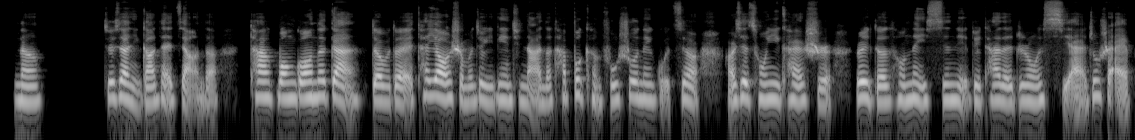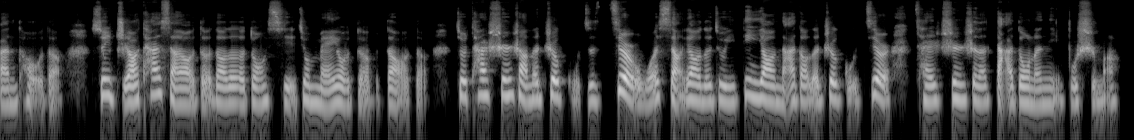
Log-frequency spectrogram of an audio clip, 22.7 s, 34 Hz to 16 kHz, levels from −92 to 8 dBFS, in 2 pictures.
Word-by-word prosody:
能。 185 -1 0 0.6
就 220 - 0
像 220 -2 +5
你 160 - -8
刚 175 +3 +2
才 200 - -1
讲 195 - -1
的， - - -5 0.3
她 225 -1 +4
哐 215 0 +3
哐 215 0 +5
地 230 +1 +1
干， 215 -2 +4
对 190 - +4
不 185 - -4
对？ 180 -1 +1
她 240 - -6
要 225 -3 +7
什 205 -5 +3
么 180 - -5
就 205 +1 -2
一 180 - -3
定 195 0 -4
去 195 -1 -11
拿 175 - +1
的， 175 +1 -5
她 225 - -5
不 240 +3 -2
肯 200 -6 -9
服 190 +2 -4
输 225 +2 -2
那 205 -1 -3
股 195 - -8
劲 210 -1 -4
儿。 175 - -2 0.2
而 - - 0
且 220 +1 +3
从 205 0 -4
一 210 - -1
开 190 -1 -2
始， 160 -5 -1 0.2
瑞 220 +1 +6
德 180 -3 0
从 195 +1 -5
内 205 -4 -1
心 195 +1 -5
里 185 - -5
对 185 - -4
她 195 +2 -2
的 180 -2 0
这 185 +2 -6
种 190 0 -2
喜 205 - -5
爱 - - +1
就 235 - -4
是 - - -1
矮 - - 0
半 160 0 -2
头 - - -6
的， - - -7 0.3
所 250 - 0
以 245 - +1
只 190 - -2
要 180 +1 +7
她 250 +4 +2
想 260 - +1
要 165 -1 +2
得 - - -4
到 175 -2 +1
的 175 -1 0
东 175 0 -3
西 185 -2 -5
就 205 - -3
没 165 -4 -2
有 175 -3 +1
得 - - -7
不 - - -20
到 - - -1
的。 - - -10 0.3
就 230 - +2
她 245 +1 +2
身 245 0 +2
上 230 -6 +3
的 205 - 0
这 230 +3 +4
股 220 - -14
子 190 0 -7
劲 295 - +3
儿， - - +9
我 - - -1
想 225 - +2
要 200 -2 +4
的 185 +1 -2
就 195 -1 -2
一 180 - -3
定 225 +4 -4
要 200 -4 +5
拿 175 +2 -1
到 185 -1 -1
的 - - -1
这 210 +2 +1
股 195 - -10
劲 245 +7 +2
儿 - - +2 0.2
才 185 -2 -2
深 200 0 -1
深 200 -1 -1
地 175 - -2
打 185 -2 +2
动 180 -1 +1
了 160 - -2
你， 170 +4 -8
不 175 - -5
是 - - 0
吗？ 180 - -9
195 Hz, 305 characters per minute, -25 LUFS, 180-215 Hz, 0.6 s, 儿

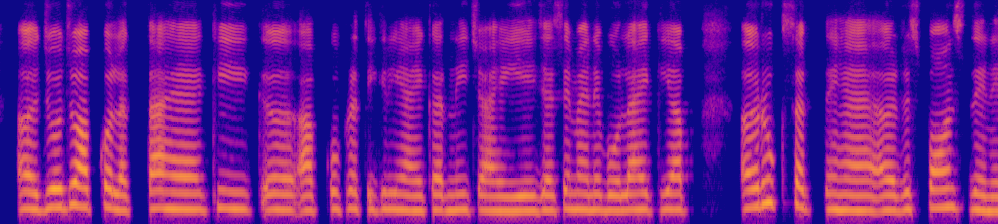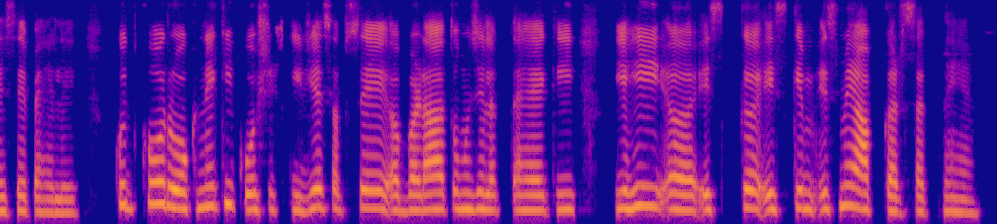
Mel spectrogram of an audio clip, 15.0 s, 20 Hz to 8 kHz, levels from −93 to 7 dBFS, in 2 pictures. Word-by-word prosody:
अ, 225 0 +3
जो-जो 245 +5 +4
आपको 250 0 +4
लगता 215 +2 0
है 220 -1 +3
कि 225 0 -3
क 215 -1 0
आपको 205 +3 -1
प्रतिक्रियाएँ 215 -2 -2
करनी 210 0 0
चाहिए, 195 0 +1
जैसे 205 +2 -2
मैंने 210 -1 0
बोला 205 +1 +1
है 215 0 +1
कि 210 +2 -6
आप 215 -2 0 0.4
अ, 235 - +3
रुक 300 +2 +3
सकते 230 -4 -2
हैं 205 -1 +3
अ, 200 +2 +2
रिस्पॉन्स 240 +2 0
देने 195 -2 +2
से 195 +3 -4
पहले। 175 -2 -4 0.3
खुद 275 -5 -1
को 295 0 +4
रोकने 240 0 +3
की 285 +3 +1
कोशिश 210 -1 -3
कीजिए। 210 +4 0
सबसे 235 +1 -2
अ, 205 +1 0
बड़ा 210 +2 +3
तो 225 +1 -5
मुझे 220 0 +1
लगता 205 0 -4
है 205 - +1
कि 215 +2 -4 0.3
यही 250 +3 +2
अ, 215 -1 +3
इसक 210 +3 -5
इसके 210 +3 -2 0.2
इसमें 260 +5 -2
आप 220 -3 +5
कर 195 -2 +1
सकते 190 0 -7
हैं। 175 -3 -5
215 Hz, 195 wpm, -23 LUFS, 205-230 Hz, 0.4 s, आप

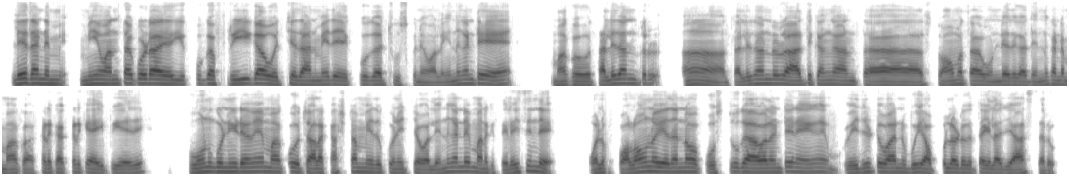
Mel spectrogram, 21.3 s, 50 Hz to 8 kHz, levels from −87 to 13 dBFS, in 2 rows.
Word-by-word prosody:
లేదండి. 160 -2 +5
మే 140 - -5 0.2
మేమంతా 145 +2 +2
కూడా 160 -1 +6 0.3
ఎక్కువగా 150 +2 -2
ఫ్రీగా 155 +3 +3
వచ్చే 130 +3 -3
దాని 125 -1 +1
మీదే 135 0 0
ఎక్కువగా 135 +2 -2
చూసుకునేవాళ్ళం. 105 -4 -6
ఎందుకంటే 150 +4 0 0.7
మాకు 120 +1 -1 0.2
తల్లిదండ్రు 150 +3 0 0.4
ఆ! - - +1 0.4
తల్లిదండ్రులు 150 +6 0
ఆర్థికంగా 135 +1 -1
అంత 125 -2 -7 0.6
స్థోమత 130 +2 -3 0.2
ఉండేది 120 +2 -1
కాదు. 115 0 -2
ఎందుకంటే 130 +3 -4
మాకు 120 0 -3
అక్కడికక్కడికే 125 +3 -3
అయిపోయేది. 120 +2 -2 0.5
ఫోను 140 +4 +2
కొనియడమే 150 0 +2
మాకు 140 +2 -1 0.2
చాలా 130 0 +4
కష్టం 140 +5 -3
మీద 135 -1 -1
కొనిచ్చేవాళ్ళు. 110 -2 -1
ఎందుకంటే 160 +5 -1
మనకు 125 -2 -2
తెలిసిందే 140 +7 0 0.4
వాళ్ళుకు 125 +1 -1
పొలంలో 145 +8 +3
ఏదన్నా 145 0 +2
ఒక - - -23
వస్తువు 140 +4 -7
కావాలంటేనే 140 +2 +3 0.5
ఎదుటి 145 +3 -2
వారిని 140 -1 +2
పోయి 140 +1 +2
అప్పులు 140 +4 -2
అడుగుత 130 -3 -3
ఇలా 120 -1 +2
చేస్తారు. 110 +1 -2
135 Hz, 135 wpm, -23 LUFS, 125-150 Hz, 0.7 s, కూడా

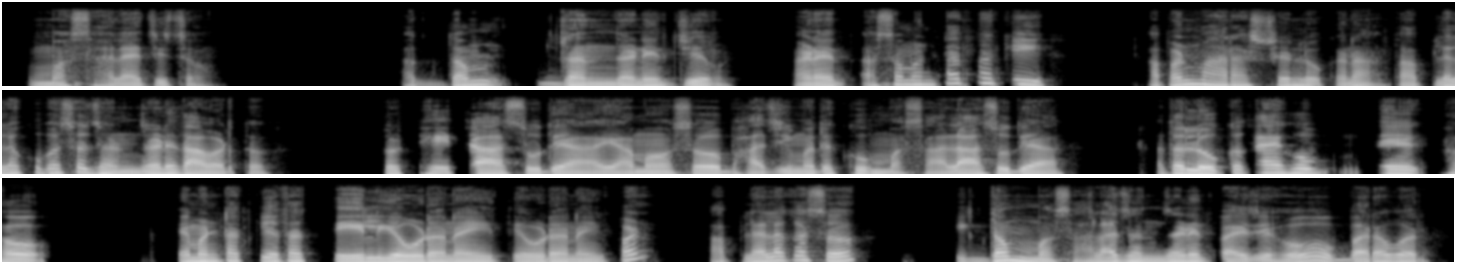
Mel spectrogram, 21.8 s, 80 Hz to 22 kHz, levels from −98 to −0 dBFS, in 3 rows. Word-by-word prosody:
मसाल्याची 110 -2 -4
चव. 100 -1 -12 1.0
एकदम 130 +10 -2 0.4
झणझणीत 125 +3 +2
जेवण 110 -3 0 0.4
आणि 125 +3 +2 0.2
असं 150 +10 -3
म्हणतात 185 +4 -2
ना, 230 - 0
की 195 -6 -2 0.5
आपण 160 +9 0
महाराष्ट्रीयन 150 -4 -1
लोकं 110 -1 -4
ना. 125 -2 -2
तर - - -5
आपल्याला 135 +8 -2
खूप 175 0 -4
असं 175 +2 0
झणझणीत 130 +3 +2
आवडतं. 105 -6 +1 0.6
तो 115 - 0
ठेचा 120 +3 +1
असू 120 -1 -1
द्या, 110 -1 +1
या 110 0 +1
मग 110 0 +1
असं 115 +1 +1
भाजीमध्ये 110 +3 -2
खूप 130 -1 -1
मसाला 100 +4 -1
असू 125 -2 0
द्या. 115 -1 +1 0.5
आता 160 - +2
लोकं 140 +2 +5
काय 175 -1 +4
खूप 170 -1 +2 0.3
ते 155 0 +4 0.2
हो. 120 -3 +4 0.7
ते - - +2
म्हणतात, 155 +2 +3
की 155 - +2
आता 165 +2 +2 0.2
तेल 135 +2 +4
एवढं 130 -1 +5
नाही 125 0 +2
तेवढं 120 +1 +1
नाही. 120 0 -1
पण 215 +7 +1 0.3
आपल्याला 140 +9 0
कसं 185 -2 +1 0.5
एकदम 145 +7 +3
मसाला 115 +6 -1
झणझणीत 135 +2 +2
पाहिजे. 105 -3 -1
हो, 145 - +1
बरोबर. 120 +4 0
125 Hz, 155 wpm, -23 LUFS, 115-150 Hz, 1.0 s, लोकं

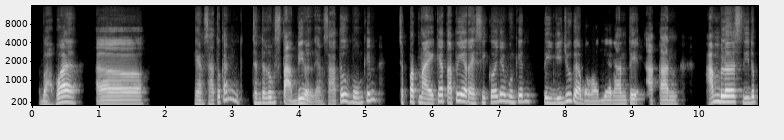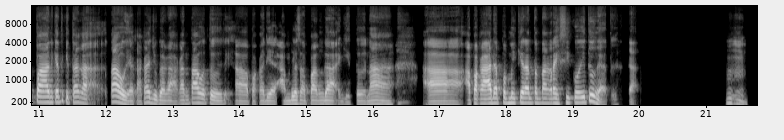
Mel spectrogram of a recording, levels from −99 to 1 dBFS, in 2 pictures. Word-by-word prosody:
Bahwa, 175 - +5 0.3
eee, 140 +1 +3 0.8
yang 140 -2 -3
satu 140 +8 -5
kan 285 -1 -4 0.2
cenderung 180 +1 0
stabil, 165 -2 +3 0.2
yang 120 0 -8
satu 135 - +1
mungkin 200 +8 -2 0.3
cepat 210 0 +1
naiknya 180 +4 +2
tapi 245 -1 +3
resikonya 185 +5 +1
mungkin 225 +3 0 0.2
tinggi 170 -1 0
juga 245 +3 +2
bahwa 120 -2 -3
dia 140 +2 -2
nanti 140 +2 -2 0.2
akan 135 +1 -1 0.4
ambles 215 0 +7
di 180 +2 0
depan, 200 0 +2
kan 200 0 -2
kita 195 0 -5
gak 165 -4 -2 0.3
tau 210 -8 +4
ya, 120 - -3
Kakak 175 +10 -4
juga 140 -3 -2
nggak 130 0 -6
akan 140 0 -6
tau 180 -1 0
tuh, 145 -6 -3
eee, 125 -1 -8
apakah 125 - -9
dia 125 -1 -3
ambles 135 +3 -3
apa 130 +1 -6 0.2
gak 130 -2 -1
gitu. 120 +3 -10
Nah, 125 -2 -4 0.5
eee, 120 0 -1 0.2
apakah 160 -1 +2
ada - - +4
pemikiran 180 0 +1
tentang 175 -1 -2
resiko 175 +2 -2
itu 195 +5 -1
gak - - -3
tuh - - -23 0.2
Kak? - - -10 1.4
Mhm. 145 - -11
170 Hz, 150 wpm, -23 LUFS, 135-195 Hz, 1.4 s, ambles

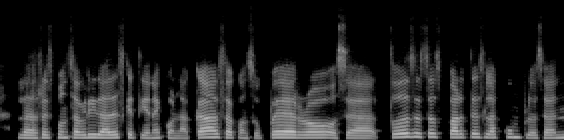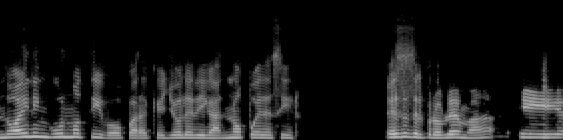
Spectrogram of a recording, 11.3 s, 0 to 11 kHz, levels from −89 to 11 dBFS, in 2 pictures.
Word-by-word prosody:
las 210 -2 -1
responsabilidades 230 0 0
que 235 - -2
tiene 210 -1 -5
con 200 -4 -8
la 180 -1 -6
casa, 245 -1 +3
con 205 -2 -9
su 190 0 -12
perro, 225 0 +3
o 205 - -2
sea, 195 -1 -2
todas 275 +3 +2
esas 280 -1 -2
partes 255 +1 +1
la 235 -1 -1
cumple, 245 -3 -5
o 205 - -5
sea, 210 0 -3
no 240 +4 -1
hay 275 +2 +7
ningún 280 -2 +2
motivo 250 -8 -2
para 200 -1 -3
que 200 0 -9
yo 215 +1 -3
le 220 -1 -1
diga: 205 -2 0
“No 225 +3 -2
puedes 225 -2 -5
ir”. 210 -1 -7 0.9
Ese 260 +2 +3
es 280 - -5
el 245 -4 +2
problema, 225 0 0 0.2
y 250 -1 +4
230 Hz, 190 wpm, -24 LUFS, 210-255 Hz, 0.9 s, hay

